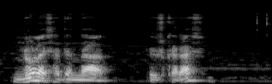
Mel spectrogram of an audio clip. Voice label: how to say, Basque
